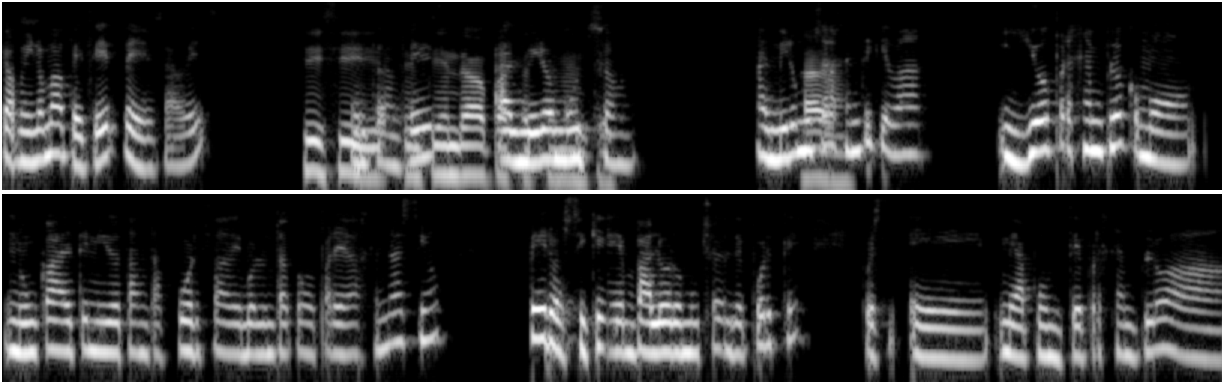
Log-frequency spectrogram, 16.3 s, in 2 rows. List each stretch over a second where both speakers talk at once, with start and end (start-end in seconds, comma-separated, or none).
2.3-4.1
